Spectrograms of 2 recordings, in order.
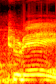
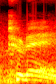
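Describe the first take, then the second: The two takes are said the same way.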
